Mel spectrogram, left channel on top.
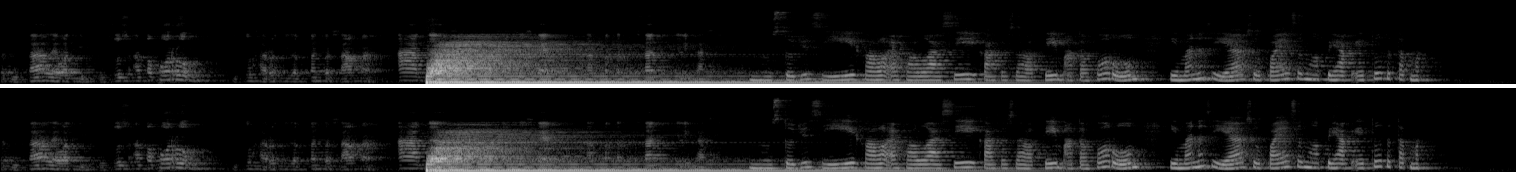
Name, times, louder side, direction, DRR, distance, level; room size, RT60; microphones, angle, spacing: voice 1, 0.0-2.0 2.4-5.5 5.9-7.1, equal, 5° left, 0 dB, 1.7 m, -45 dB
sound 1, 4.3-9.8, left 1 dB, 35° left, 0.6 m, -28 dB
voice 2, 7.5-14.2, right 2 dB, 20° right, 5 dB, 0.4 m, -36 dB
17.0 x 9.5 x 2.2 m, 0.73 s
head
